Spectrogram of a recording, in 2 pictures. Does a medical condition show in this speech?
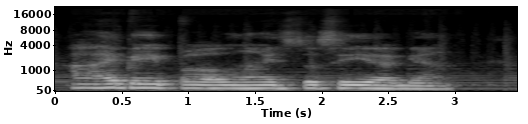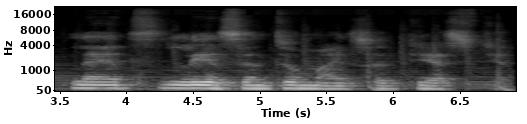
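Yes: multiple sclerosis; progressive form.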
